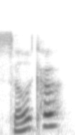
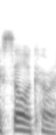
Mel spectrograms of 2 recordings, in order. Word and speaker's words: Silica: Klein, Osna, Agil, Liz, and I never say her name right. Silica. Oh, I got it. What? I always want to say silicone, and I'm like that is not it at all.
